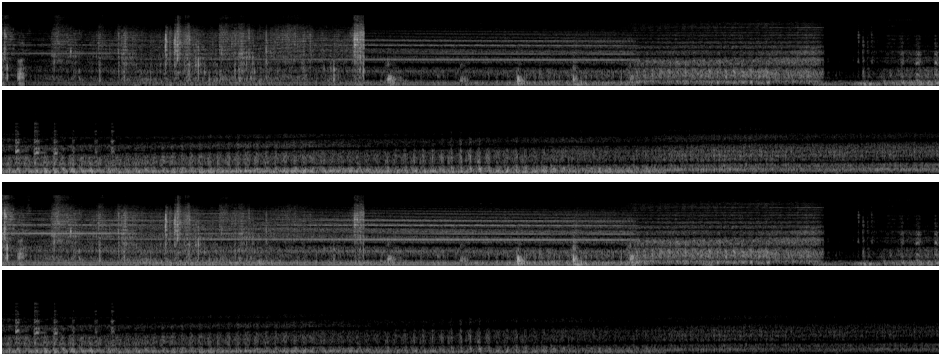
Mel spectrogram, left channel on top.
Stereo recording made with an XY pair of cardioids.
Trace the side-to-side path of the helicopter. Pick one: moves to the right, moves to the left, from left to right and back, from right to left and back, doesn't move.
moves to the left.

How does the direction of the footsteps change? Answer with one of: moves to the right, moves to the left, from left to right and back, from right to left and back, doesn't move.
from right to left and back.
